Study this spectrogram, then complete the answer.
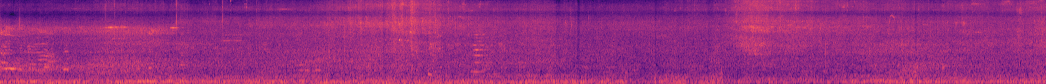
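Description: Road traffic passing near a flyover construction site in Barangay Magtuod, a steady broadband rumble of vehicles with wind buffeting the microphone, continuous throughout and loud, with people talking over it.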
